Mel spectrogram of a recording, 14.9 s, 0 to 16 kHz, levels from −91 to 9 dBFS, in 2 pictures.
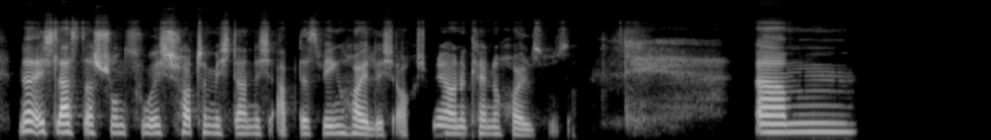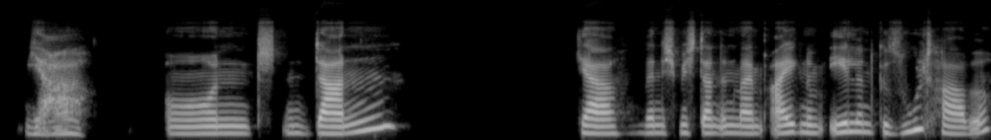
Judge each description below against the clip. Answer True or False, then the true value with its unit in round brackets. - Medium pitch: False (195 Hz)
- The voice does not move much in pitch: False (3.2 semitones)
